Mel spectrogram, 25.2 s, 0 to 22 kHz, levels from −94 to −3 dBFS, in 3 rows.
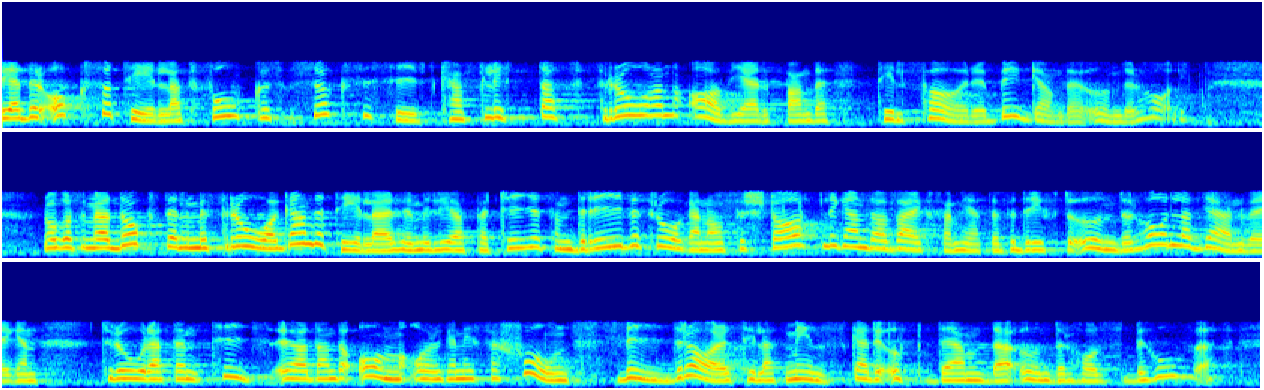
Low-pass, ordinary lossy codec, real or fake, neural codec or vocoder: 3.6 kHz; none; real; none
